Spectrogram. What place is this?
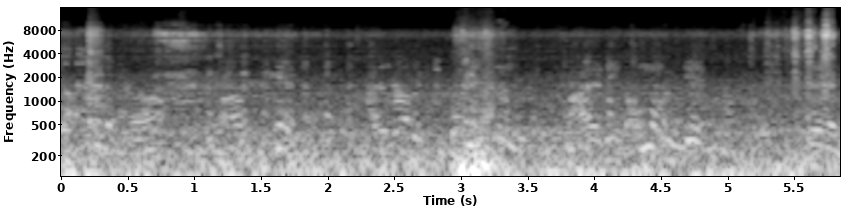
in a car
